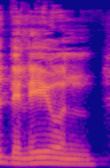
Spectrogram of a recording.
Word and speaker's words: De Leon: Ang tumatawag po sa akin ay si Miss Sonia De Leon po, ang Chief Admin po ng Cash Division ng Department of Education.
